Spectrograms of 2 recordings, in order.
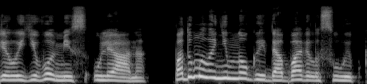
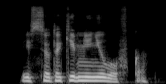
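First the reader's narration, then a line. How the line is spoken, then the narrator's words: Muttering. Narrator (Russian): забормотал Лоренс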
